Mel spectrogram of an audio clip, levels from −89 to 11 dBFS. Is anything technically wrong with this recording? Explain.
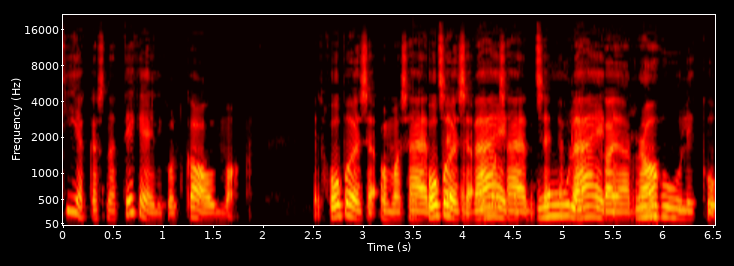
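Yes. From 3.49 to 5.93 s, a doubled audio track: the speech repeats about a second late at roughly equal level, likely a second, slower capture path. Unlike an echo, it is unfiltered, never decays, and starts and stops abruptly.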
